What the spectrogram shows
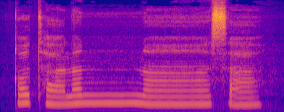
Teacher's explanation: Kemudian qatalan nasa ya, ini ada 2 hukum tajwid, yaitu alif lam syamsiyah ya, karena ada alif lam bertemu dengan huruf nun ya, jadi alif lamnya ini tidak dibaca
